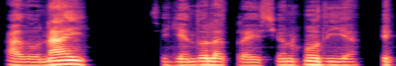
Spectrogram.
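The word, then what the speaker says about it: Adonai: la presencia de dios por eso el nombre de dios no se pronuncia las cuatro letras hebreas no se pronuncian los más sobre estás pusieron vocales y para pronunciar jehová o para pronunciar llave pero cuando llegamos al nombre de dios por ser impronunciable se dice ado nay siguiendo la tradición judía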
